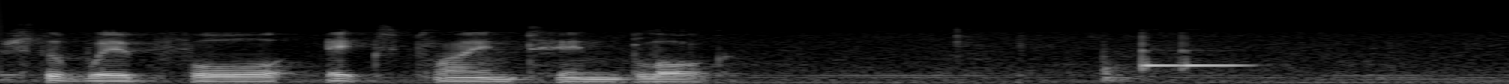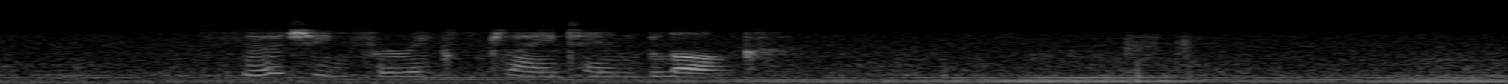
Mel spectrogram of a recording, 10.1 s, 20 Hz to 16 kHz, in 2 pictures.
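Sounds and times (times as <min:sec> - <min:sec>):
faint steady hum: 0:00.0 - 0:10.0
short electronic beep: 0:03.8 - 0:04.2.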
